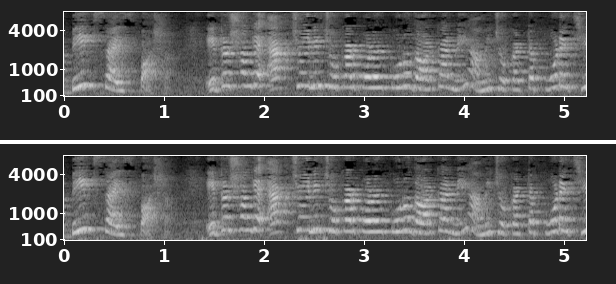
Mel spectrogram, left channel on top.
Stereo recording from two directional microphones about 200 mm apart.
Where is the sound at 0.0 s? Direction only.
15° right (ahead or behind).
